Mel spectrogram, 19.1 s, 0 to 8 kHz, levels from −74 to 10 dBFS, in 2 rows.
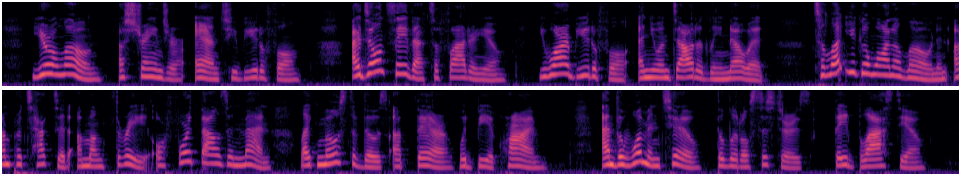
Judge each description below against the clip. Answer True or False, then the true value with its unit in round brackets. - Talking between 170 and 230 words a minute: True (175 wpm)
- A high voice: True (210 Hz)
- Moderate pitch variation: False (6.0 semitones)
